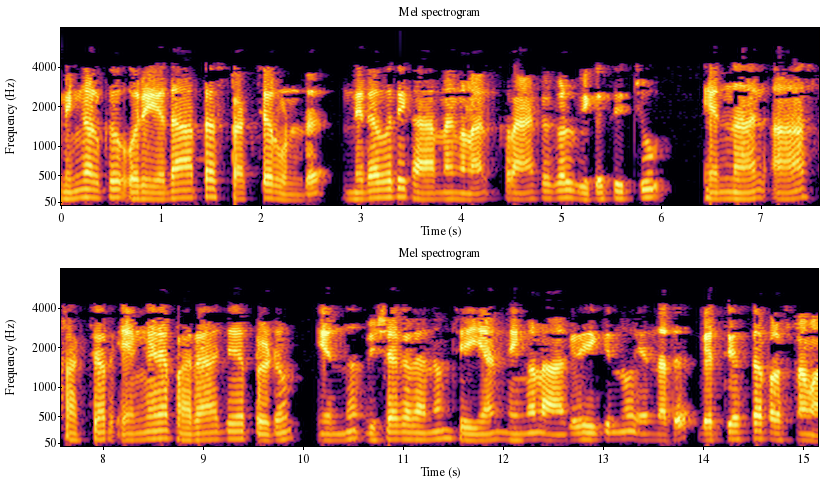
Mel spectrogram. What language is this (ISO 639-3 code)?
mal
